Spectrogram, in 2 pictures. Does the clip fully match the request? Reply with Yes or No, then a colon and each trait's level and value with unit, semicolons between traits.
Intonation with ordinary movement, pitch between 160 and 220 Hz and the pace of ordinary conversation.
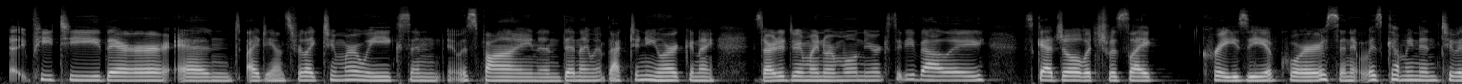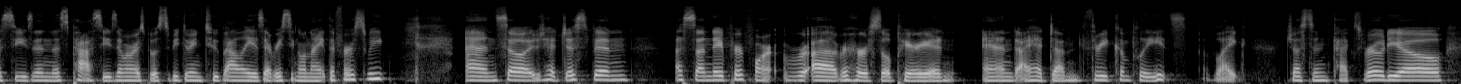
No: narrow, 1.7 semitones; medium, 185 Hz; average, 180 wpm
